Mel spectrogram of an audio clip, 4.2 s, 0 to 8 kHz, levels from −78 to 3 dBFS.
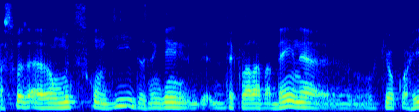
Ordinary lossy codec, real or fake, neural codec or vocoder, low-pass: MP3, 48 kbps; real; none; 7.2 kHz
